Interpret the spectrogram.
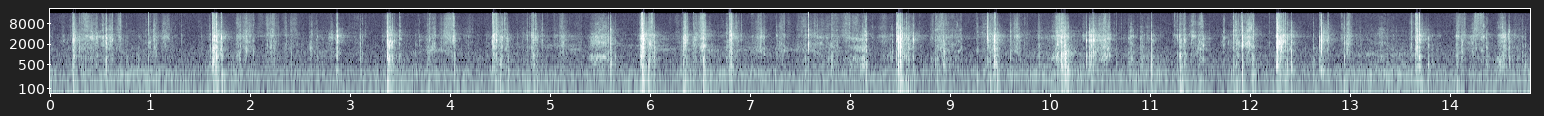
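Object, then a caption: Deck of paper playing cards. A single deck of red-backed paper playing cards with a linen finish, held as a solid stack in both hands, is riffle-shuffled, bridged and squared with the fingertips. A quiet, steady run of crisp, bright flicks, snaps and soft rustles is heard, each one short and dry with almost no low end.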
